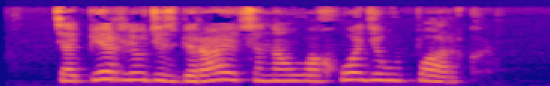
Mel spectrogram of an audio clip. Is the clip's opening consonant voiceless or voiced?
voiceless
